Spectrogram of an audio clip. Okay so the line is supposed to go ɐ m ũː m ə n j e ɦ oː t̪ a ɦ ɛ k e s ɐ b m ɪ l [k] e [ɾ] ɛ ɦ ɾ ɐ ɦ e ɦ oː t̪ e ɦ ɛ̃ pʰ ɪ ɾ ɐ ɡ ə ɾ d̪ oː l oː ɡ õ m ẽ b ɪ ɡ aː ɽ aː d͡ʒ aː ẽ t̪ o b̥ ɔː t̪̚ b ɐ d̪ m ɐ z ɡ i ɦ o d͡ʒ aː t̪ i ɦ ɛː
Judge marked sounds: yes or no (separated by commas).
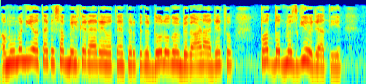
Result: yes, yes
